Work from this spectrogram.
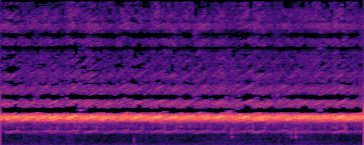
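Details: A dense chorus of spring peepers in a marsh at the Beaver Creek reserve: countless high, piercing peeps blend into one steady, shrill ringing wall of sound with no pauses, loud enough to hurt the ears.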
